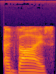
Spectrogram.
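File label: "advise", English; verb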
